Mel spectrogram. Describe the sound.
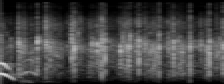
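A dense burst of audience applause, many hands clapping in quick irregular sharp cracks at a steady loudness, with a brief voice sliding in at the very start.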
